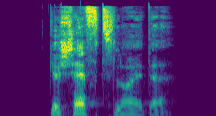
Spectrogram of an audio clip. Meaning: nominative/accusative/genitive plural of Geschäftsmann
- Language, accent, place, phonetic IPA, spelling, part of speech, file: German, Germany, Berlin, [ɡəˈʃɛft͡sˌlɔɪ̯tə], Geschäftsleute, noun, De-Geschäftsleute.ogg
